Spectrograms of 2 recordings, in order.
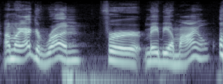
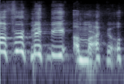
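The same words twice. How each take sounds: First: Said in the usual way. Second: Laughing. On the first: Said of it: "repeated phrase". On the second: Shown as a demonstration. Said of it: "laughing repeat".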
